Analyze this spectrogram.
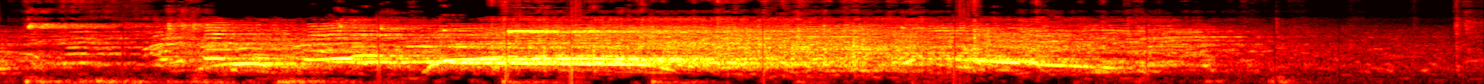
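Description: A crowd cheers and claps in a large echoing gym.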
